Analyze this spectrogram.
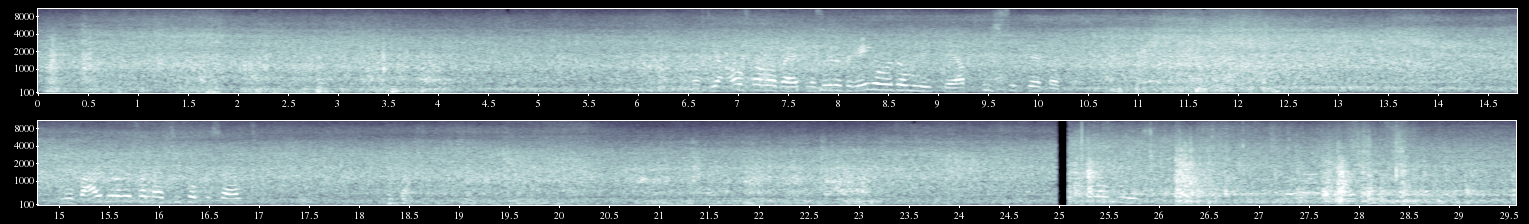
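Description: Rocks scrape and clatter as an excavator bucket moves them.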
